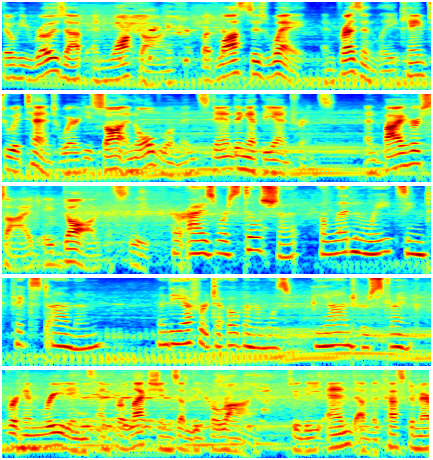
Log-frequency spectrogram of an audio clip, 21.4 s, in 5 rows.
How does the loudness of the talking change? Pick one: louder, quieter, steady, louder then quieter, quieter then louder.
steady.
